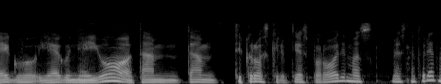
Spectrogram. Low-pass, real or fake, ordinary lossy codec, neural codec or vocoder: 7.2 kHz; real; Opus, 16 kbps; none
